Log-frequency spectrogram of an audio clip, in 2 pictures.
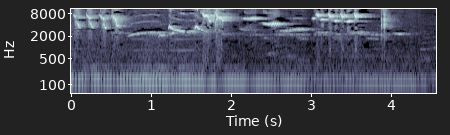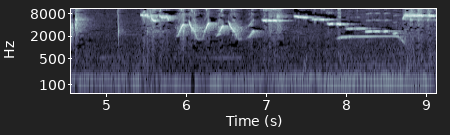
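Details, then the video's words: Tledekan flycatcher in full song as a lure for other birds: a dense stream of high whistles, twitters, zigzag slurs and downward whistled runs, briefly pausing midway, with a steady low hum. "PANCINGAN BURUNG TLEDEKAN PASTOL GACOR FULL ISIAN LANGSUNG IKUT BUNYI"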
